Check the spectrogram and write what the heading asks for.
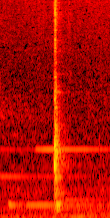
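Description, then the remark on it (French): A single sharp, metallic tick from a Wagner tower clock mechanism in a monument, with a faint ring, over a low, steady background hum. “Et là, vous entendez un bruit que les visiteurs n'entendent jamais, euh, mais voient l'horloge, c'est le bruit de l'horloge du monument.”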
